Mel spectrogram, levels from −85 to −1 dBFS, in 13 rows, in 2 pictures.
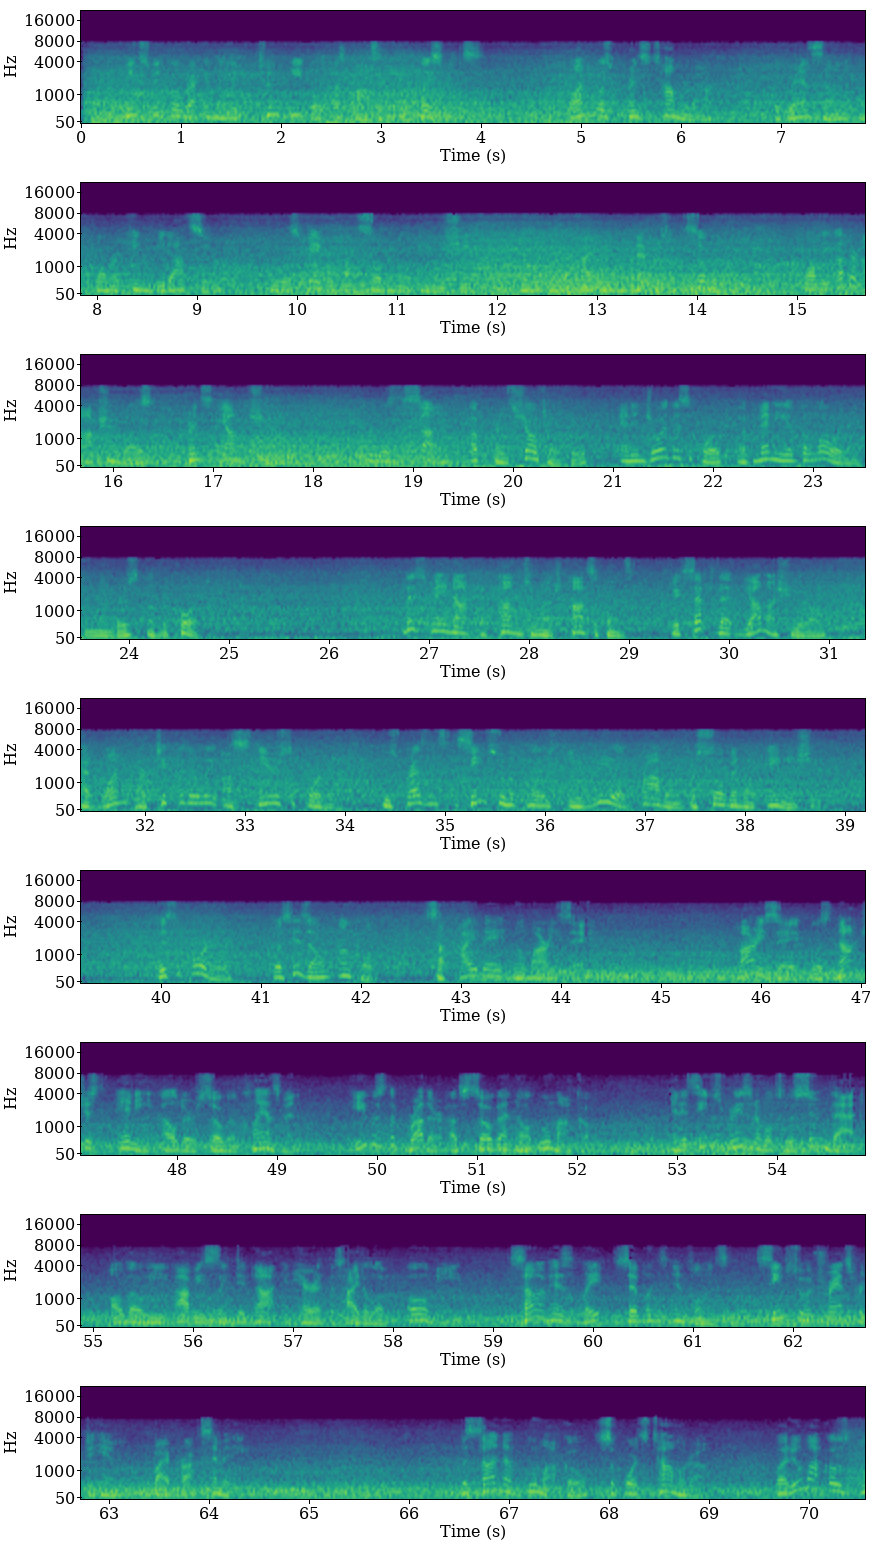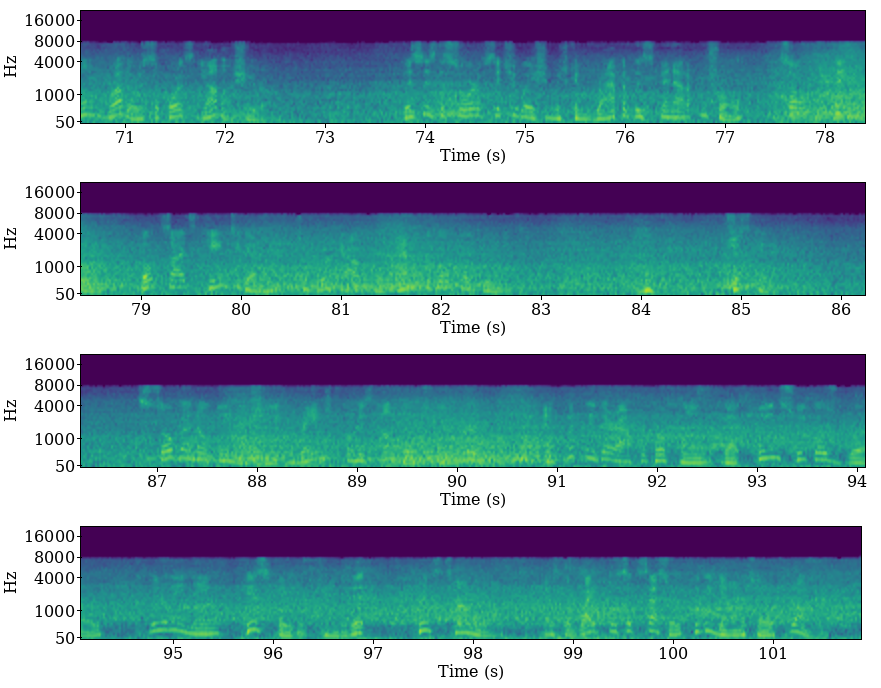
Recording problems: garbled, watery; badly; nothing above 8 kHz
rain or running water; loud; throughout; as loud as the speech

